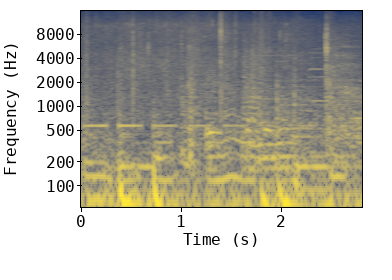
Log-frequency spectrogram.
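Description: Chorizo and al pastor pork sizzling and frying on a Blackstone griddle, a steady close crackle with scraping spatula taps and bursts of sputtering throughout, no voices.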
